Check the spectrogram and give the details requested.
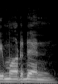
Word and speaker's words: Mordèn: Bacanya sebenarnya Morden cuman di banyak yang bilangnya Morden.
